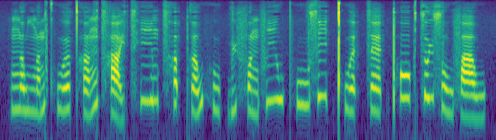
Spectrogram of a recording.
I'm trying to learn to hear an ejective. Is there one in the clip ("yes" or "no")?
no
